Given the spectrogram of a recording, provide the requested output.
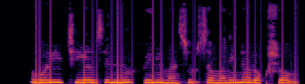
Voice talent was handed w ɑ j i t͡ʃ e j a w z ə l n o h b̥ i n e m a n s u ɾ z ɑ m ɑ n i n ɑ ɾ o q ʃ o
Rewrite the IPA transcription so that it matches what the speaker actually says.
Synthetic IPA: w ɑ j i t͡ʃ e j a w z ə l n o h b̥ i n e m a n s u ɾ z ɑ m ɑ n i n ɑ ɾ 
